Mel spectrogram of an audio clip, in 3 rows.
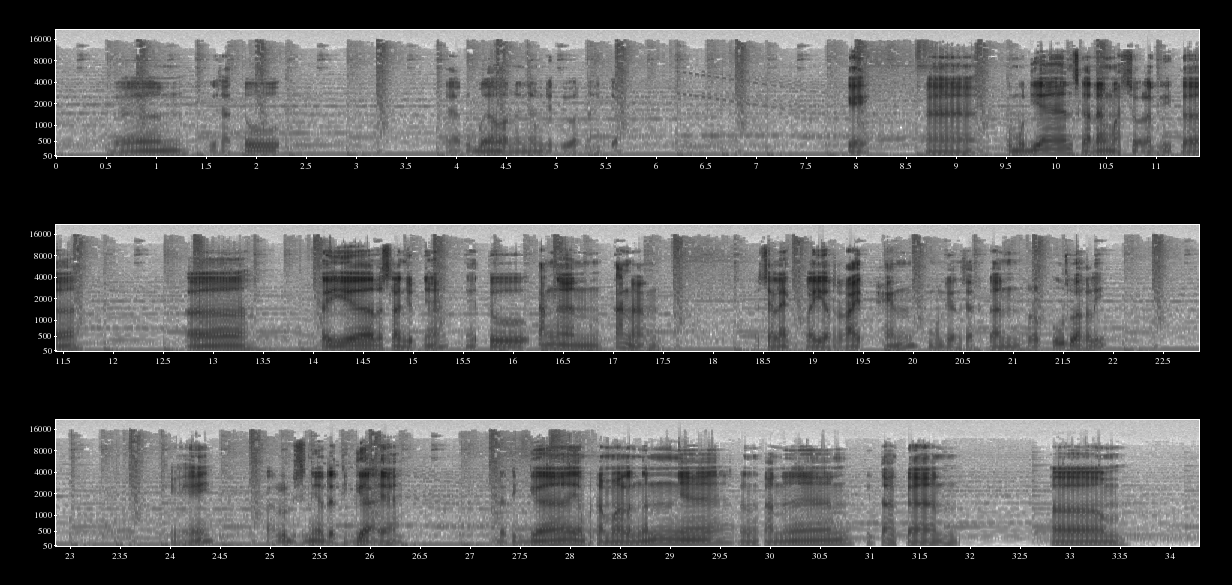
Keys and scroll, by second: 21.7 u.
